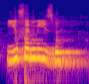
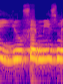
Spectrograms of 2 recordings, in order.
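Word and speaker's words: euphemism: ठीक है फिर है 48 48 में है यूफेमिज्म तो यहां पे यूफेमिस्म इसको ये इ से शुरू है लेकिन हम इसको पढ़ेंगे यूफेमिज्म इसको पढ़ा जाता है तो इसलिए यहां पे लगेगा ए अ यूफेमिस ठीक है?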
